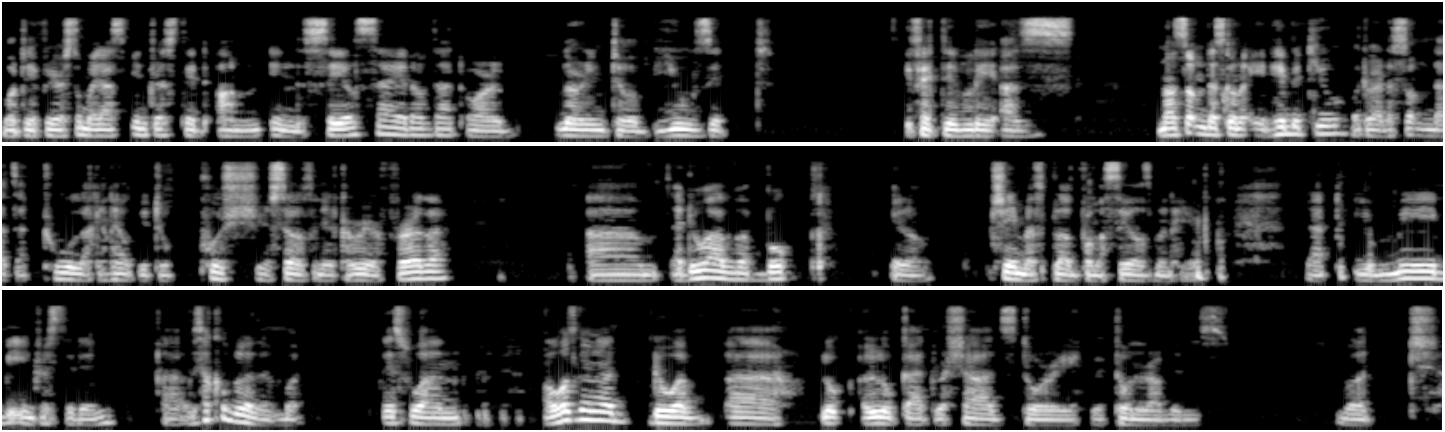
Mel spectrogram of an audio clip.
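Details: Stuttering in an adult Jamaican man who reports a stutter inherited through his family (grandfather, father, siblings), a fast speaking rate, and a sore throat that day; stuttering.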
